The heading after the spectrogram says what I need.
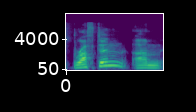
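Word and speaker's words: Broughton: I'm going to call it, say, Bruce Brufton. Is that Yes. how you pronounce it?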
